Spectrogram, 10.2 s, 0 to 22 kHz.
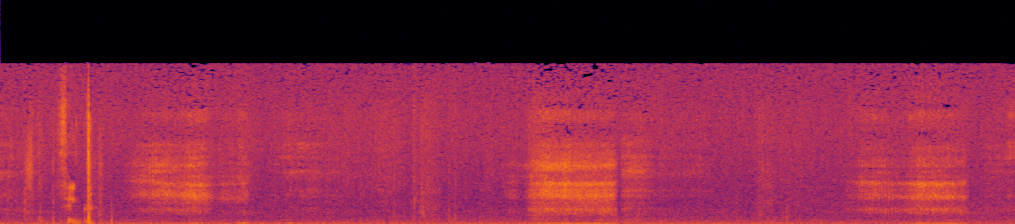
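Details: Sleeping female dog: soft, breathy, fluttering breaths at roughly 14 a minute over a steady hum; gentle snoring.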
